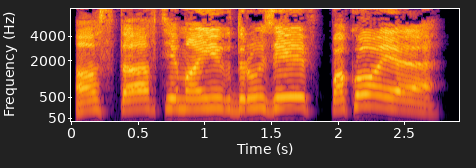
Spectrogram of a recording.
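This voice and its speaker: Storybook figure: a huge proud dragon, deep rumbling bass, played by a woman narrator. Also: moderate pace, a bit bright, no echo, studio quality. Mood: defiant. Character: huge male dragon, booming and boastful. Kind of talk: storybook reading.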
